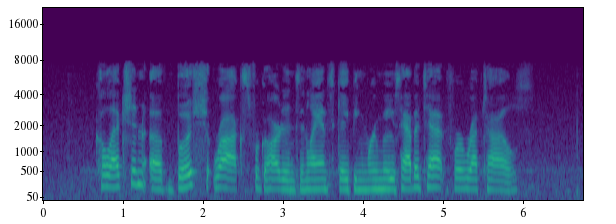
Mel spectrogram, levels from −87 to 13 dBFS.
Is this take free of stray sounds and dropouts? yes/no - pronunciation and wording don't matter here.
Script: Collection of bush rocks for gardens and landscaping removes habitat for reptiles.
yes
